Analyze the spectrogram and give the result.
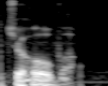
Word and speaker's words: Jehovah: But later on, Christians took those vowels in the 11th century and said, oh, this is how you pronounce it. And they would use the vowels of Adonai, but with the consonants of the divine name, and they came up with Jehovah.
